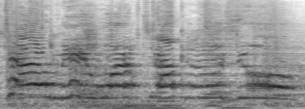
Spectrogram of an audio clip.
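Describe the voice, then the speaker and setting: Woman playing a high-pitched, prim, sadistic schoolteacher. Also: big pitch swings, slow pace, roomy sound, music in the background, a crowd in the background. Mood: menacing, demanding. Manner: condescending, sugary "dear", bossy. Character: prim, sadistic middle-aged female schoolteacher inquisitor. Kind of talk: comedy parody role-play.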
